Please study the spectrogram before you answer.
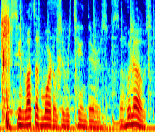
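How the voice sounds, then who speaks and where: Woman as a low-voiced cocky underworld judge. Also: normal speed, close to an everyday voice. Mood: amused, casual. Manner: solemn pronouncements switching to brash sarcasm. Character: cocky retired underworld judge, irreverent and commanding. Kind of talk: dramatic animated-story voice acting. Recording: music behind the voice.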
